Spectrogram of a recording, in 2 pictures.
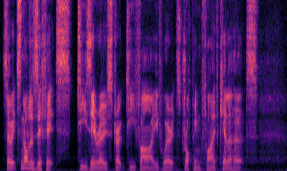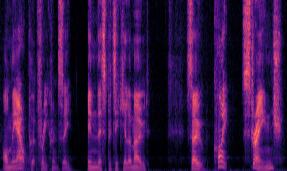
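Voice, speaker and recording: Low, dry-sounding man reviewing gear. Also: lively intonation, a bit bright, no echo. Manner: measured, matter-of-fact explaining. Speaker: product reviewer. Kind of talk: hands-on tech review commentary.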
